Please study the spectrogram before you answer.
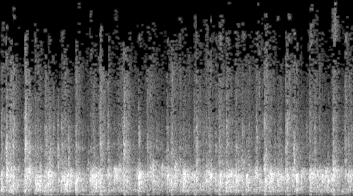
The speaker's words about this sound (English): All right, well, with that, I think let's join me in giving our panelists a round of applause.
